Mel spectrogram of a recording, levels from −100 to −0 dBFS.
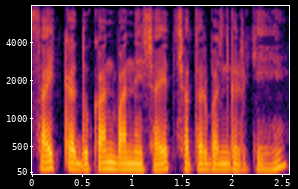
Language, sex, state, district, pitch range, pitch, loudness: Hindi, male, Arunachal Pradesh, Longding, 100-110 Hz, 100 Hz, -19 LUFS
